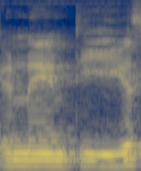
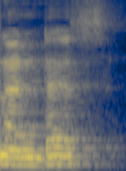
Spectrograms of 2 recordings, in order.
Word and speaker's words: Nantes: N-A-N-T-E-S. Nantes. Bordeaux is written as B-O-R-D-E-A-U-X. So B-O-R-D-E-A-U-X is pronounced as Bordeaux. Bordeaux is famous for its wines and grape yard, etc. So port cities like Bordeaux and Nantes flourished economically because of the slave trade.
